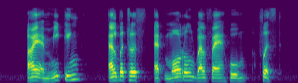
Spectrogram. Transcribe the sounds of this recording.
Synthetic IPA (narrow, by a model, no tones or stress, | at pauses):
ʔajɛ̃mːitĩŋ | ɛlbətɹəs | ɛt̚mɔɹəlwɛlfɛhõm | fəst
